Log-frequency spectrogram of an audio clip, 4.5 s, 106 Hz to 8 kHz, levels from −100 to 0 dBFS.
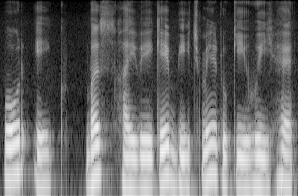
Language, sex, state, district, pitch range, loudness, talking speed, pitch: Hindi, male, Uttar Pradesh, Saharanpur, 125-155 Hz, -16 LUFS, 135 wpm, 130 Hz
